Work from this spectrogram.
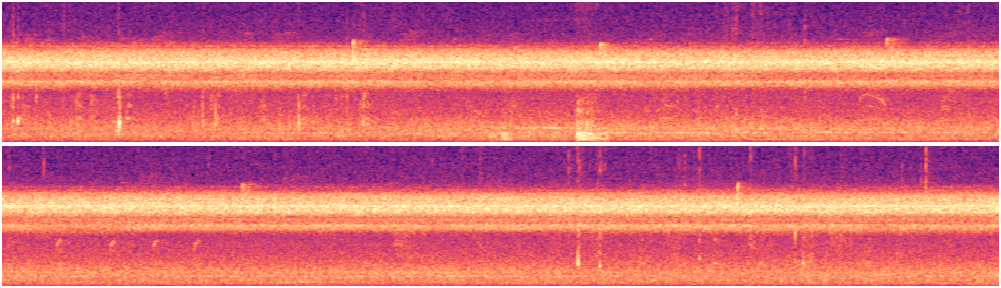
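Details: An unbroken high buzzing of summer cicadas runs the whole length, with a brief soft rustle midway and occasional faint clicks behind the insect chorus.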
